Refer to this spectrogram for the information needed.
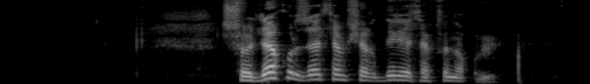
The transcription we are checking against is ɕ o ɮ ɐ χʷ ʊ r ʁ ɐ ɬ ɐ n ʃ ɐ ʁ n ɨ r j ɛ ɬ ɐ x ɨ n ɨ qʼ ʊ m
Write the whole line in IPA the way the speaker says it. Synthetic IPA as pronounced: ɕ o ɮ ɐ χʷ ʊ r z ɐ ɬ ɐ m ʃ ɐ ʁ d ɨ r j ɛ ɬ ɐ f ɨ n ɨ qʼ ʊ m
